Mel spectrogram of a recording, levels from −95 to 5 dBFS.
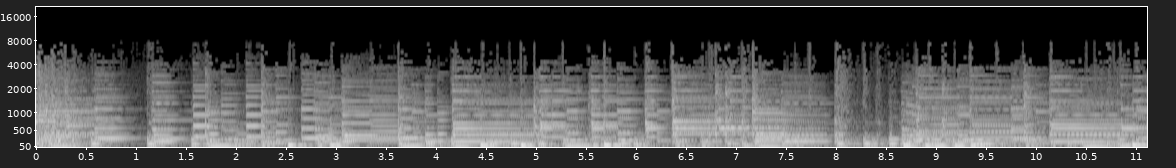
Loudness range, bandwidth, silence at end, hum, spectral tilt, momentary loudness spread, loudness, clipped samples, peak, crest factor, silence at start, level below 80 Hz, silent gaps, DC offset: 1 LU; 7.6 kHz; 0 s; none; -7 dB/octave; 5 LU; -20 LUFS; under 0.1%; -4 dBFS; 14 dB; 0 s; -26 dBFS; none; under 0.1%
